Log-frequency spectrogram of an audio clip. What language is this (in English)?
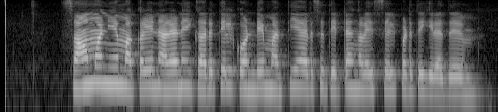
Tamil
